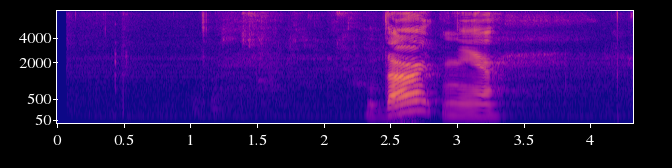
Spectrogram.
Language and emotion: Russian, neutral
